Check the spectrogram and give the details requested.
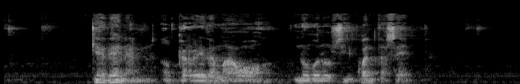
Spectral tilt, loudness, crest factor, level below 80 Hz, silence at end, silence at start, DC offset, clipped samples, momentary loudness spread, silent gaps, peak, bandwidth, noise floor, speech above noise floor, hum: -3 dB/octave; -26 LUFS; 24 dB; -50 dBFS; 0.4 s; 0.05 s; under 0.1%; under 0.1%; 15 LU; none; -4 dBFS; 11.5 kHz; -57 dBFS; 30 dB; none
